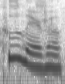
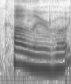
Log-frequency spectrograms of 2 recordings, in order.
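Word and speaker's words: Kullervo: Not Coolervo, Calervo. Yeah. I know that they're pretty much the same name. It's spelled differently though.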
